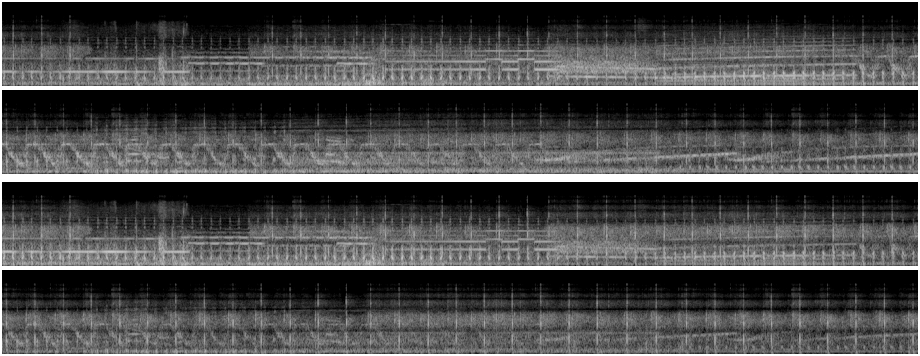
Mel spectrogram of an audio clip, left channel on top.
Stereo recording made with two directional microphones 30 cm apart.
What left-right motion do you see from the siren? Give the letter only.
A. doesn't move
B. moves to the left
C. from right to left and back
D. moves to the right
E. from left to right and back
B.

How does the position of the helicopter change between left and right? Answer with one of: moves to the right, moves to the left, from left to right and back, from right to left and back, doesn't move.
moves to the left.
